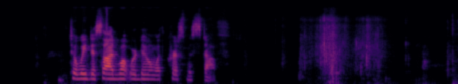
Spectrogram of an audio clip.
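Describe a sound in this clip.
Wrapping paper rolls rustle and crinkle as they are handled.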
